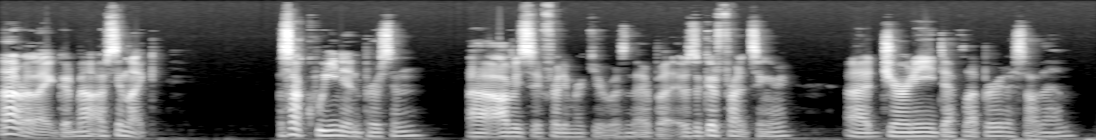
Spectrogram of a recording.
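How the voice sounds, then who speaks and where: A man at a very fast pace with vocal fry and ordinary pitch variation, on a very clean recording against a silent background. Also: medium pitch for a man. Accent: American. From Colorado, US. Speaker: streamer. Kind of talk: casual chat. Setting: live stream. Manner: rambling, hesitant; loud. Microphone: close to the mic.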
